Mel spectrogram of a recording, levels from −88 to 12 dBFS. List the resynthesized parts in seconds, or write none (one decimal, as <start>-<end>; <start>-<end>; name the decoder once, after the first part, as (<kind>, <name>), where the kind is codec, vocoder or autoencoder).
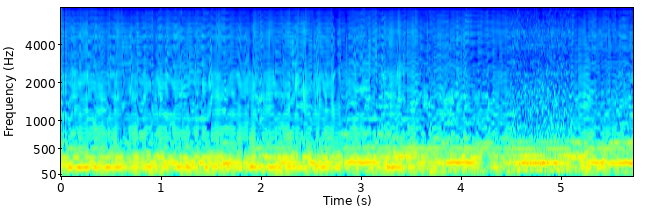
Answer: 0.0-4.5 (vocoder, BigVGAN v2); 5.1-5.7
